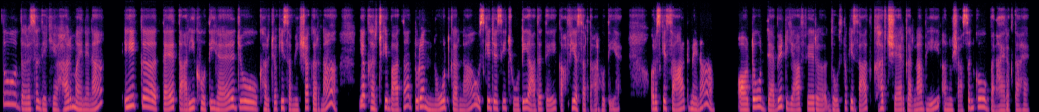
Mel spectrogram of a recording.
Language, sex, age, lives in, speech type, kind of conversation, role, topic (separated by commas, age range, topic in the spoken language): Hindi, female, 35-39, United States, read, expert-assistant, expert, हम अपने रोज़मर्रा के आर्थिक फैसलों के बारे में सही और पूरी जानकारी कहाँ से पा सकते हैं?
